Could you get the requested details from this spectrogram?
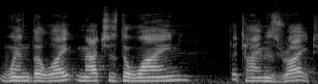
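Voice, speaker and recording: Speaking at a very slow pace, a high-pitched man with an American accent is heard in a very clean recording with a silent background. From San Francisco Bay Area, USA. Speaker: poet. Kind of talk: poetry reading. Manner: mellow, soft.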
